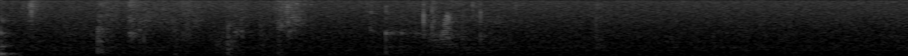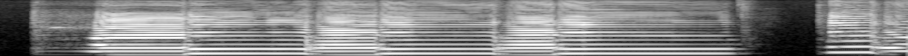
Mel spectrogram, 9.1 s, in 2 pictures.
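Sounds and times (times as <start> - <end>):
saxophone: 4.7 - 9.0.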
